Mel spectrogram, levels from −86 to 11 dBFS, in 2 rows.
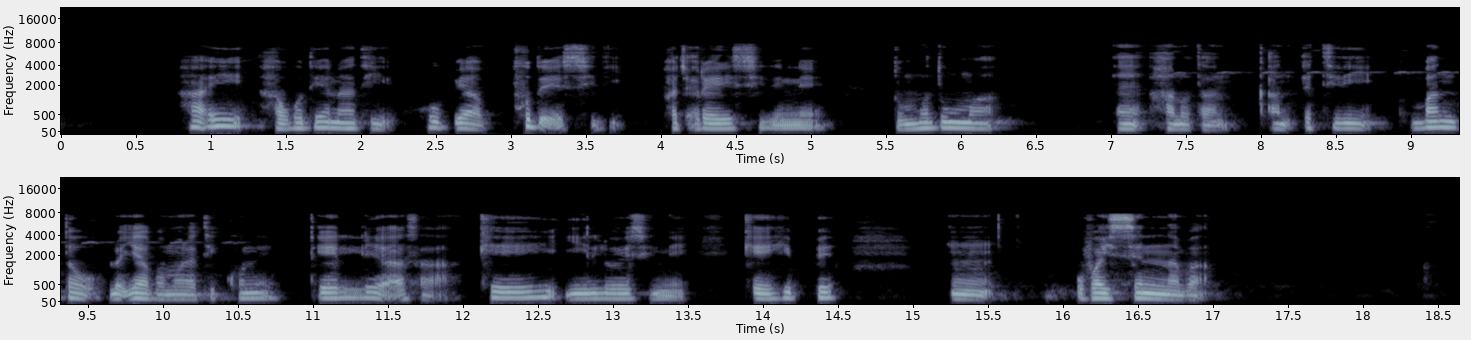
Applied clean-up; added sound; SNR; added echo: none; none; none; none.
